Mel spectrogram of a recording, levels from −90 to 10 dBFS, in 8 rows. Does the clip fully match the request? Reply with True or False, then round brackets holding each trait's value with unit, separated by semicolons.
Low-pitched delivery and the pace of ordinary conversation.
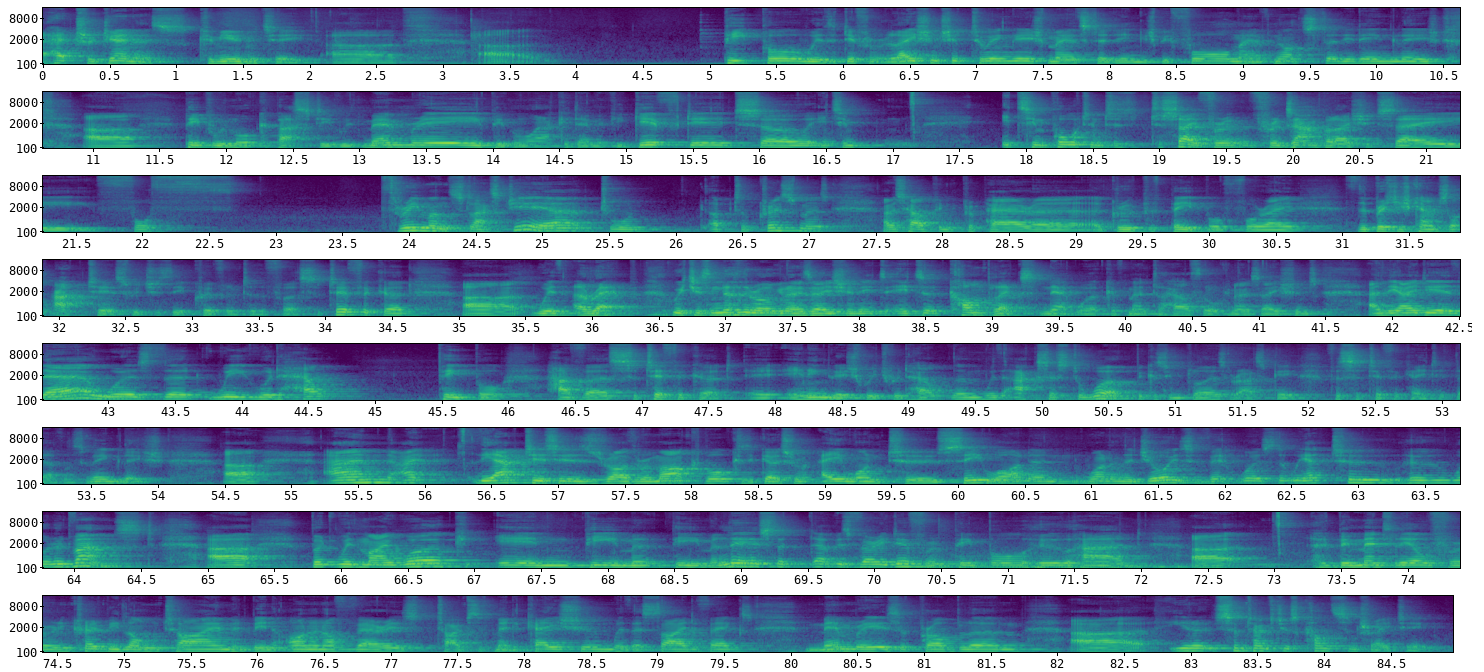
True (125 Hz; 145 wpm)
